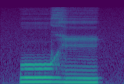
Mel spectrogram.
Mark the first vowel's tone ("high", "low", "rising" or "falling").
high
